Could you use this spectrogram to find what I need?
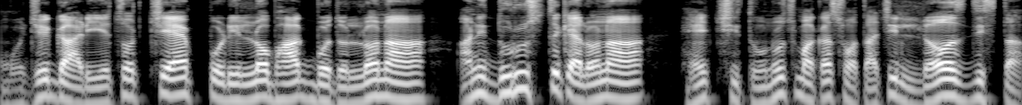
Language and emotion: Goan Konkani, disgusted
